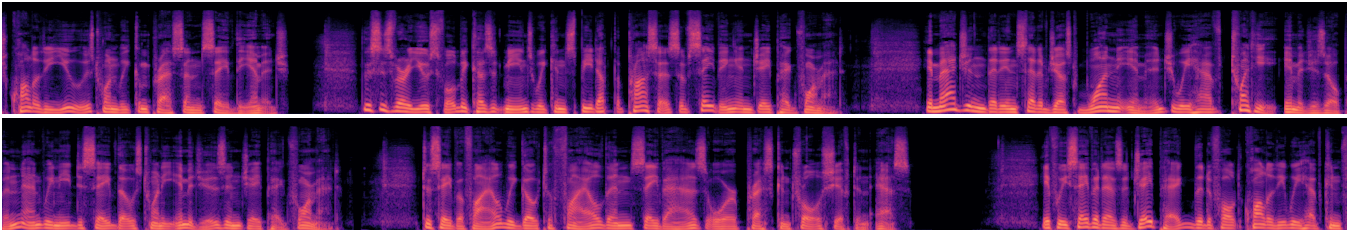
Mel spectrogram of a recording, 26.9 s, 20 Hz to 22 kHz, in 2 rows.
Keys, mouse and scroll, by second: 1.8-2.8 middle drag, 9.2 click, 9.3 middle click, 10.5 middle click, 13.6 click, 13.7-15.3 middle drag, 19.0-19.3 scroll up 1, 21.2 click, 23.5 click, 25.1 click, 26.5 click.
